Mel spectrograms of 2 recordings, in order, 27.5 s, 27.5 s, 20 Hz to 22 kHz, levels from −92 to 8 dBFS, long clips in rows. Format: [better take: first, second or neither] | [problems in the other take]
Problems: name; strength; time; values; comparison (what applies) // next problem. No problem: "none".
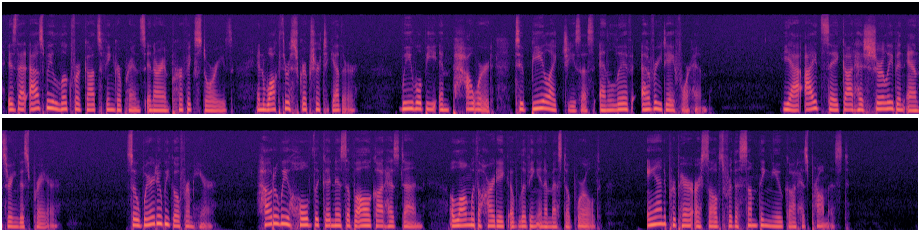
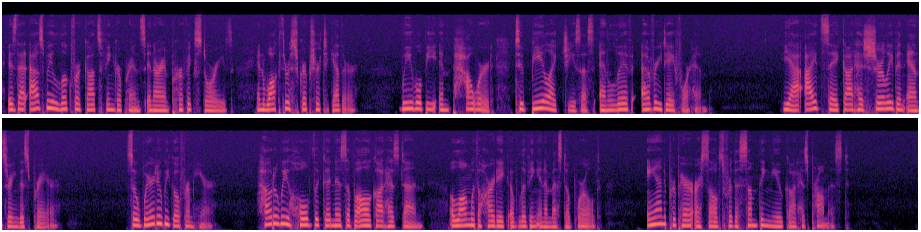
neither | hiss; faint; throughout; 25 dB below the speech; the same in both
